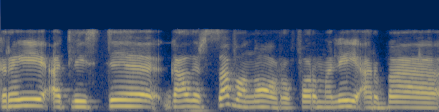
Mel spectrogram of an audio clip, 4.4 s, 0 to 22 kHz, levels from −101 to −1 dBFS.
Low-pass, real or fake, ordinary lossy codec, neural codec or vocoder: 7.2 kHz; real; AAC, 64 kbps; none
